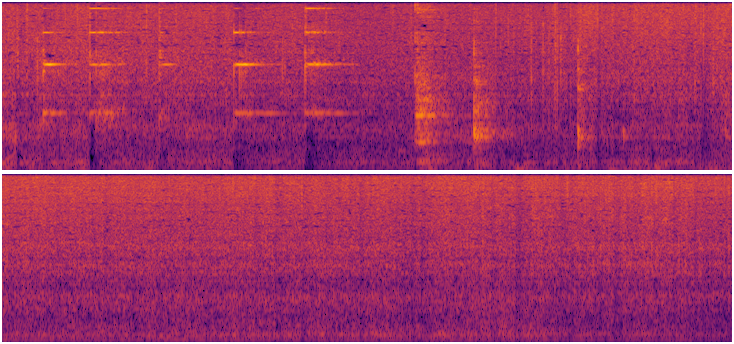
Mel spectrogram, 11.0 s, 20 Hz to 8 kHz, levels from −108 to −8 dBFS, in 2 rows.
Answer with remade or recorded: recorded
